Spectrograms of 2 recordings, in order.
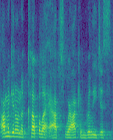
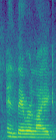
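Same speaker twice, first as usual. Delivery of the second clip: ordinary talk, nothing marked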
